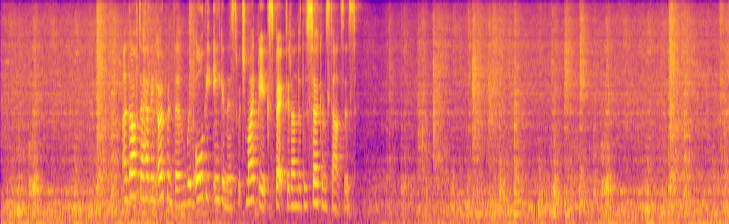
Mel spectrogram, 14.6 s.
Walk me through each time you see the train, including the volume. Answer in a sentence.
You can hear the train from 0.0 to 14.5 s, getting quieter then louder.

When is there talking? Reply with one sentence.
The talking can be heard from 2.4 to 7.1 s.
